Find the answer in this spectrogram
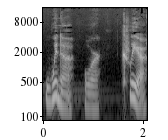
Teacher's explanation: This means that transatlantic speakers drop the R at the end of a word, like winner or clear. · Term: lack of rhoticity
